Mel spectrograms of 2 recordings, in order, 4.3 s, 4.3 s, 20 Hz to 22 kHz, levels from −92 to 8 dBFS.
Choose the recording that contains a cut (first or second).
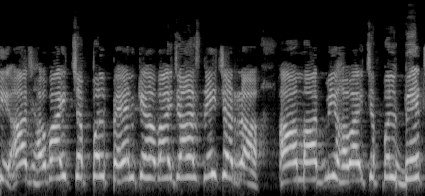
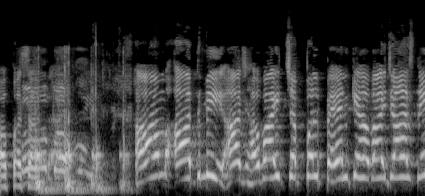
second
